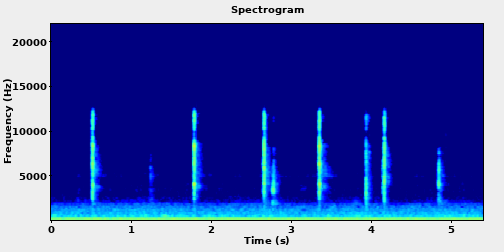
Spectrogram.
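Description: A craft blade scores lines across the surface of a solid, palm-sized white and teal striped bar of soap held in the hand, with a second soap sitting idle nearby. Short, bright, crisp scratching cuts come at irregular intervals, each dying away almost instantly. A steady low hum runs underneath.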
